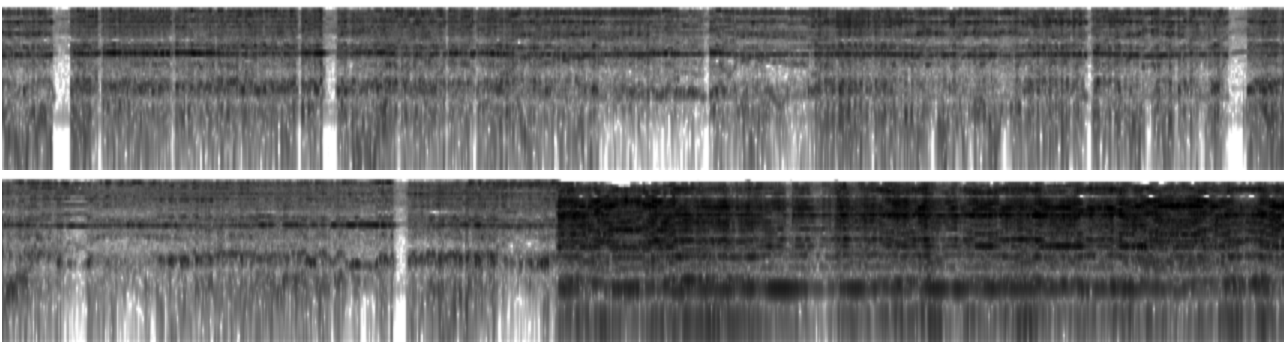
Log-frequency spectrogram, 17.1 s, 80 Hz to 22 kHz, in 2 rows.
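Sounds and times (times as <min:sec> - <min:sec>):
rotary tool grinding metal: 0:11.6 - 0:17.0.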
